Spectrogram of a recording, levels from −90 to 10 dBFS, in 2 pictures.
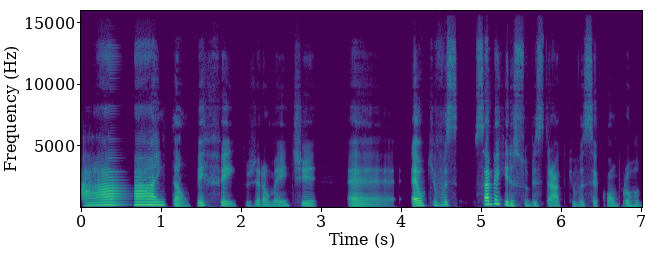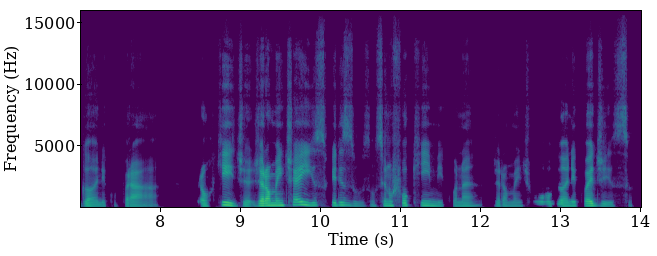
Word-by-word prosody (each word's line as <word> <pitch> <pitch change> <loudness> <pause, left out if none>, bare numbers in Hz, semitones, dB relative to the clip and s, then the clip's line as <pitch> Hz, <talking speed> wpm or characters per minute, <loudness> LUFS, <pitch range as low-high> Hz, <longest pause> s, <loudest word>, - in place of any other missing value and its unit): Ah, 225 +4 +5
então, 185 -11 -1
perfeito, 175 -7 -3
geralmente, 155 +5 -6 0.4
eh, 145 - -4 0.2
é 170 - +9
o 185 - -1
que 210 - -8
você 205 0 -5 0.2
sabe 270 +3 +8
aquele 220 -11 +3
substrato 155 -2 -6
que 155 - -16
você 145 -1 -10
compra 140 -1 -9
orgânico 140 -2 -9
para 65 - -8 0.5
para 145 - -5
orquídea? 155 - 0
Geralmente 180 +3 +4
é 225 - +3
isso 190 -4 -2
que 190 - -6
eles 190 -3 -5
usam, 140 -2 -20
se 170 - -10
não 165 - -3
for 180 +3 -4
químico, 160 -7 -8
né. 140 +1 -11 0.2
Geralmente 140 0 -15
o 155 - -16
orgânico 150 +1 -7
é 165 - +5
disso. 150 -5 -11
160 Hz, 150 wpm, -27 LUFS, 145-190 Hz, 0.5 s, é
